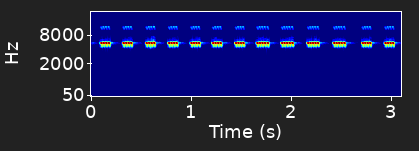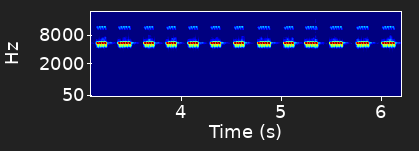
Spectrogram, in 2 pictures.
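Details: Male cricket chirping on a summer evening: about two dozen short, bright, high-pitched pulses, roughly four each second, in a steady rhythm with faint overtones above and no other sounds.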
